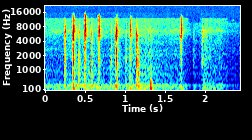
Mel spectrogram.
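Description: Near silence with a scatter of faint, irregular ticks: a stylus tapping and scratching on a tablet screen while an equation is handwritten.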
